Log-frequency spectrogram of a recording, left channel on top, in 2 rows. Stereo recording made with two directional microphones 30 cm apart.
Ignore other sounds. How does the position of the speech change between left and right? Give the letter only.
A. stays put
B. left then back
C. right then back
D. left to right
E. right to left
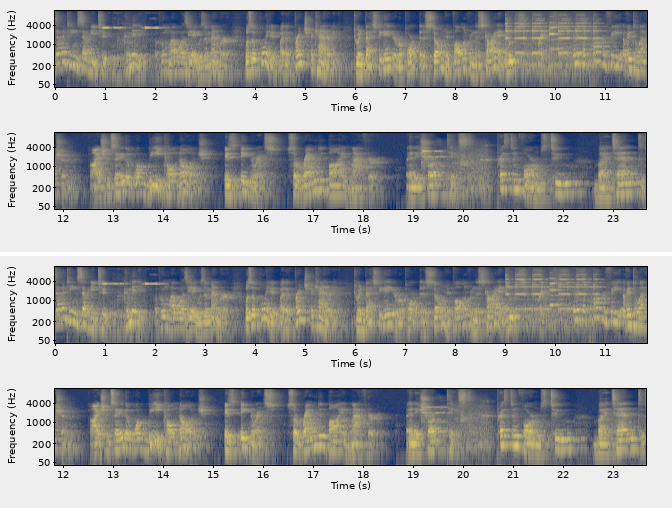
B.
